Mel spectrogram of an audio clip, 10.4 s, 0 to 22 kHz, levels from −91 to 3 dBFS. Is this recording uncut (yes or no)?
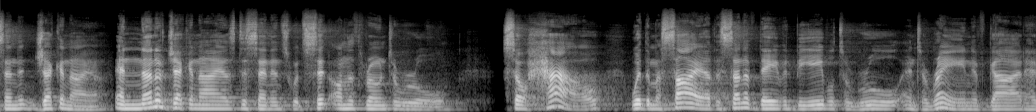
no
